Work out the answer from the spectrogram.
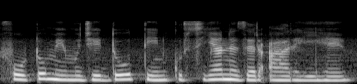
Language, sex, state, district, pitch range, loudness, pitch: Hindi, female, Jharkhand, Deoghar, 200-225 Hz, -12 LUFS, 210 Hz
